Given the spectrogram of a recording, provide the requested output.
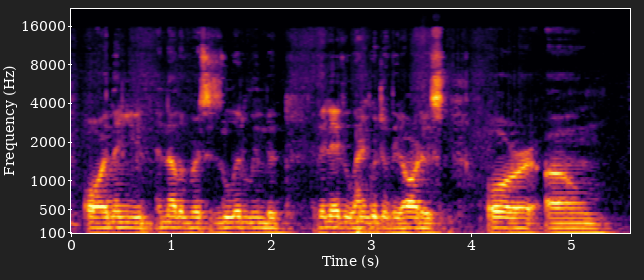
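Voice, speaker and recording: At a fairly quick pace, a man speaks in a monotone, flat way at a very deep, low pitch, with audible room echo. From Nigeria, Lagos. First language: Yoruba. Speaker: university student. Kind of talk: interview. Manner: hesitant, many fillers.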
